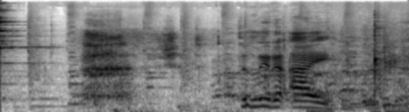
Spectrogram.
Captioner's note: sighs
